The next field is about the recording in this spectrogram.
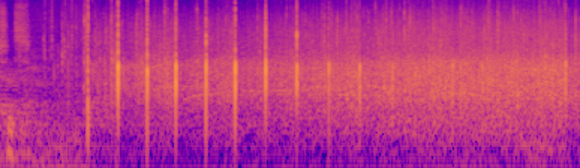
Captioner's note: cheering and applause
